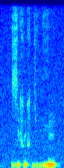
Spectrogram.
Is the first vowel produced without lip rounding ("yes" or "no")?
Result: yes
